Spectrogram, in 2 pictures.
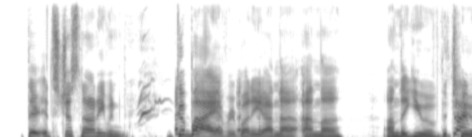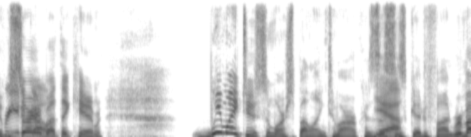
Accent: Milwaukee, Wisconsin, United States; The German, I was very German. I'm from Milwaukee.

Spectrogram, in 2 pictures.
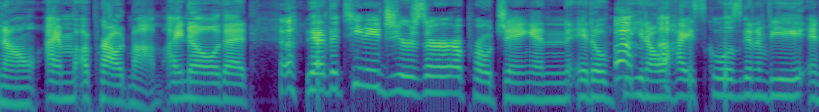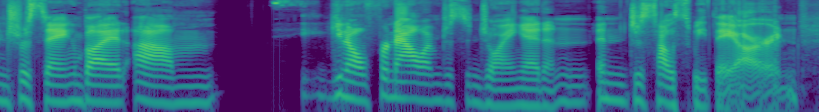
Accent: Milwaukee, Wisconsin, United States; I was born and raised in Milwaukee, lived in the Sherman Park nei

